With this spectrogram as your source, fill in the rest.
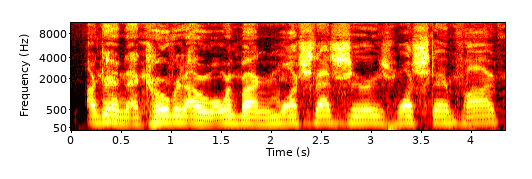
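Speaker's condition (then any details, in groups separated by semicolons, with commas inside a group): Head and neck cancer; dry throat, dry mouth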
